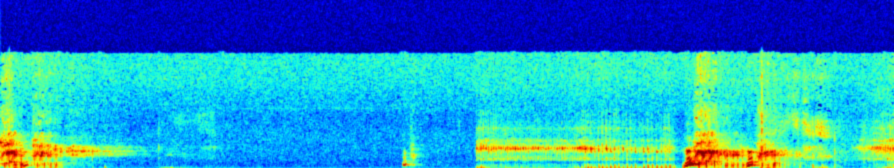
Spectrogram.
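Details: Pet dog dreaming in its sleep after a long hard day, making funny noises: soft muffled whimpers and huffs in short irregular bursts, with quiet pauses between and a few sharper squeaky yelps near the end.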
